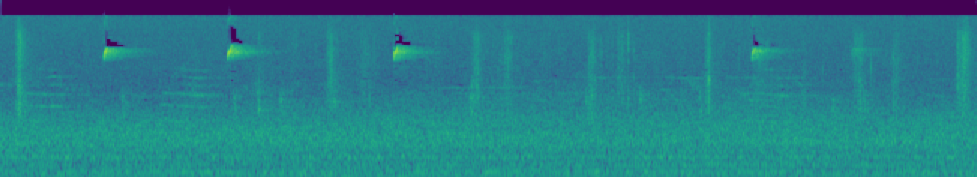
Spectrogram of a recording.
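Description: A small songbird giving short, sharp, high chip notes, one every second or two, over a steady low rumble. Faint scattered ticks and crackles sound in between.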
